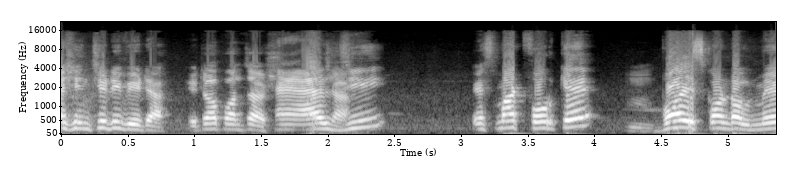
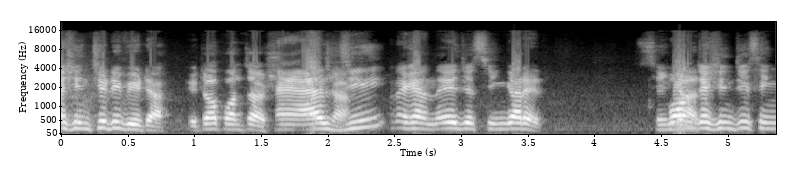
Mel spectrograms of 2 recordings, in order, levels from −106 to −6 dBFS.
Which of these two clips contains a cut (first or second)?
second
